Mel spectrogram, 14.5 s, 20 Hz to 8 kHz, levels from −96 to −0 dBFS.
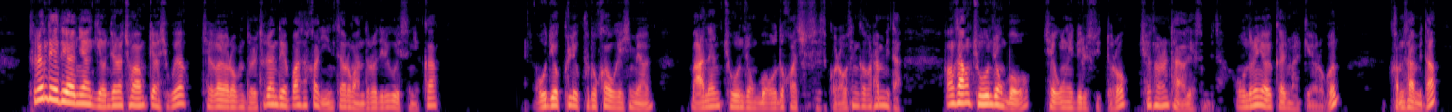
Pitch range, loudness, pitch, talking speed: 105-150 Hz, -27 LUFS, 130 Hz, 505 characters per minute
